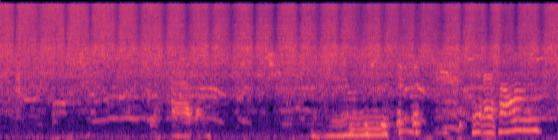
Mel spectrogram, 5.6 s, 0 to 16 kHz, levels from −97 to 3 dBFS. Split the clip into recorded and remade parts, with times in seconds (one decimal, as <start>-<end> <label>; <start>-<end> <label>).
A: 0.0-5.6 recorded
